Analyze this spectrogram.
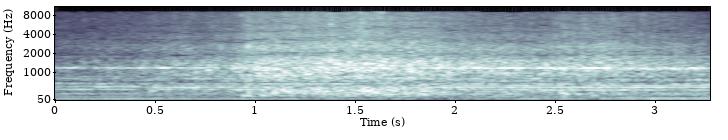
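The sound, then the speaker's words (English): An ocean wave surges over a rock and draws back as a steady, rushing wash of surf that swells toward the middle and then eases slightly, with no voices. “An ocean wave bulges pink over the rock, pulls back, slow sighing.”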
